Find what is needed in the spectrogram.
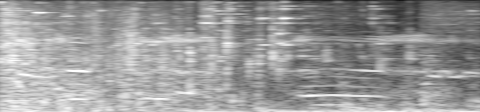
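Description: A ceramic washbasin shattering as a body is smashed into it: a loud crash at the start, followed by scattered clinks of falling pieces.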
